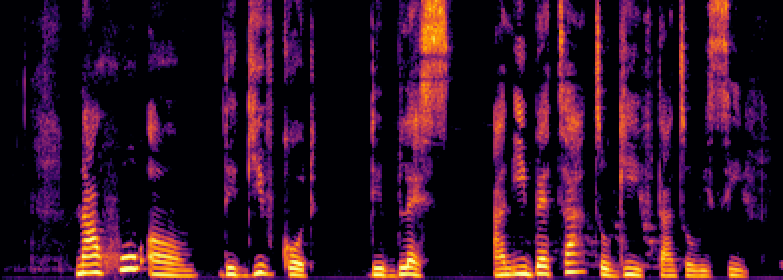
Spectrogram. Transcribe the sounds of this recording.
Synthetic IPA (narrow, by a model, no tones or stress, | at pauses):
nahuɔm | deɡivɡɔdː | eblɛs | ãnibɛtʰatʰoɡivdãntʰoɹisiv̥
